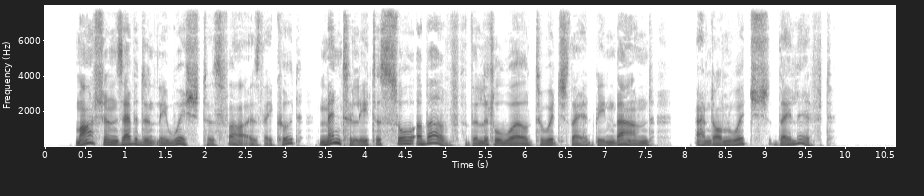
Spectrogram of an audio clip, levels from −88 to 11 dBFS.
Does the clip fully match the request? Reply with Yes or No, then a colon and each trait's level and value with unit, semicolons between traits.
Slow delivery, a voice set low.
No: average, 150 wpm; low, 105 Hz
